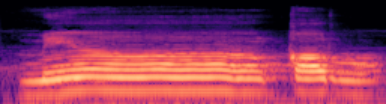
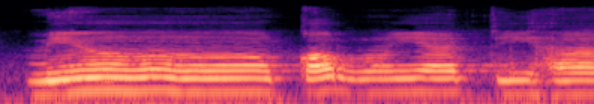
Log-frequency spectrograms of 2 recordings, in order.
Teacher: Nah, ra-nya tebal. Karena apa? Ra-nya mati sebelumnya fathah. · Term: tafkhim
